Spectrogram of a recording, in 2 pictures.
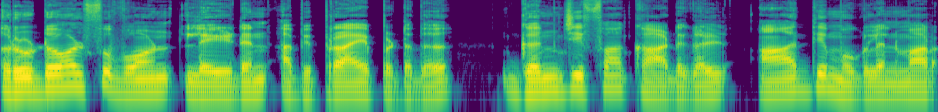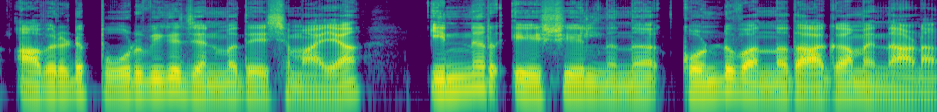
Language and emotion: Malayalam, neutral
